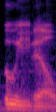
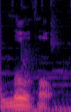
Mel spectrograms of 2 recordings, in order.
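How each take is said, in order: First: The city name has a non-local pronunciation. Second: The city name has the local pronunciation. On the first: The speaker calls it wrong. "not Louisville" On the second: The speaker calls it right. "they will tell it L Louisville"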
